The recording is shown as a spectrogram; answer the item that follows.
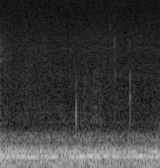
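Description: A steady low rumble of room background noise, with two faint ticks in the middle.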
